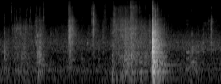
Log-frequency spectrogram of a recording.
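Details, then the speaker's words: Shovelhead chopper: one sharp metallic clunk over quiet shop handling, from the lug of the mechanical rear drum brake backing plate, which has play and shifts to hit the frame where it is anchored. "so that's that's actually like the lug for the mechanical re brake in the back hitting the frame like there's like play in these mechanical drone"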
